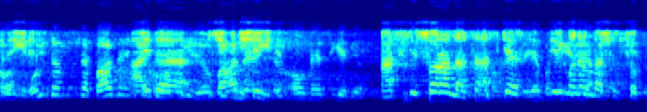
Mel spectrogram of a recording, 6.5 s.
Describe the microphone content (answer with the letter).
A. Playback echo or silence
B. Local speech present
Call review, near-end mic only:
A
